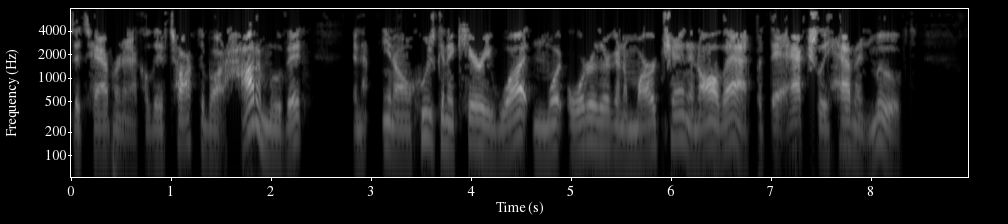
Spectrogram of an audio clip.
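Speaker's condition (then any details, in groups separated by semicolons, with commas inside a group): No condition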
